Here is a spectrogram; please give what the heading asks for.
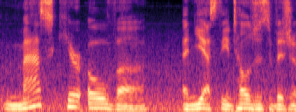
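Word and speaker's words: Maskirovka: It's pronounced Maserova.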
